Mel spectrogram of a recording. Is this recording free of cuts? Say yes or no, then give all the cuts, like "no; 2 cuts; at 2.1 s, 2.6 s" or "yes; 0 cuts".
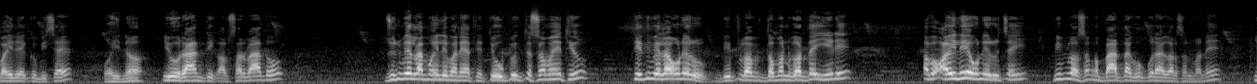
yes; 0 cuts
